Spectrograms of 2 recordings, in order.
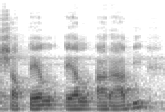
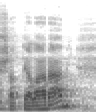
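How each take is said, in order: First: The article is said as a separate syllable. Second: The article runs together with the next word.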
